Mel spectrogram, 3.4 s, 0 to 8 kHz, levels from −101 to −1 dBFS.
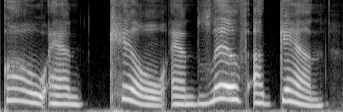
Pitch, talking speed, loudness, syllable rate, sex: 245 Hz, 105 wpm, -17 LUFS, 2.4 syllables/s, female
